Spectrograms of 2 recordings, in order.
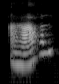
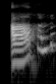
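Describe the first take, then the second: First: Said in the usual way. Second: Loud clipped "Arle"; called-out syllable. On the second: Shown as a demonstration. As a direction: call out "Arle" to the class. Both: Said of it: "de deviner lesquels c'est".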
